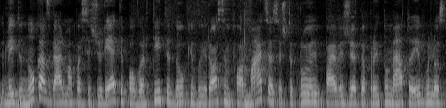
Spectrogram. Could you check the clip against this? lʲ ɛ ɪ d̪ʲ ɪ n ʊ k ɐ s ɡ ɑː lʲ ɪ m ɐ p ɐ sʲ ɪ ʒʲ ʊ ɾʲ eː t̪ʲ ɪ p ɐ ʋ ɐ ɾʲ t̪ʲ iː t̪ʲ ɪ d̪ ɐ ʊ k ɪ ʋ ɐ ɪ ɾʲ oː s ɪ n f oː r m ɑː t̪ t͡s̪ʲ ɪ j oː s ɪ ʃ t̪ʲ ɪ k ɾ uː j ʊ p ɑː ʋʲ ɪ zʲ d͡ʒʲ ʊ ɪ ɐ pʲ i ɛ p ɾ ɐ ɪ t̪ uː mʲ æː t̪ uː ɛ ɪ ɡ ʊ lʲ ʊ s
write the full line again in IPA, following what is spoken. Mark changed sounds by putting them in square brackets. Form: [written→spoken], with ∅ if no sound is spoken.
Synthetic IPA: lʲ ɛ ɪ d̪ʲ ɪ n ʊ k ɐ s ɡ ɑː lʲ ɪ m ɐ p ɐ sʲ ɪ ʒʲ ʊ ɾʲ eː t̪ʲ ɪ p ɐ ʋ ɐ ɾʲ t̪ʲ iː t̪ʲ ɪ d̪ ɐ ʊ k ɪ ʋ ɐ ɪ ɾʲ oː s ɪ n f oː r m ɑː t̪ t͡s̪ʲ ɪ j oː s ɪ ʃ t̪ʲ ɪ k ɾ uː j ʊ p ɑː ʋʲ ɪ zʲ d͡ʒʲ ʊ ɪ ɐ pʲ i ɛ p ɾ ɐ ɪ t̪ uː mʲ æː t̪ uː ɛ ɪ ɡ ʊ lʲ ʊ s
